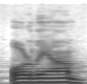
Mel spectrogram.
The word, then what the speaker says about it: Orléans: And so in the times of his delirium, his brother Louis of Orléans, and I realize, you know, it's pronounced Orléans, but with his name being Louis, I want to pronounce it Louis of Orly.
